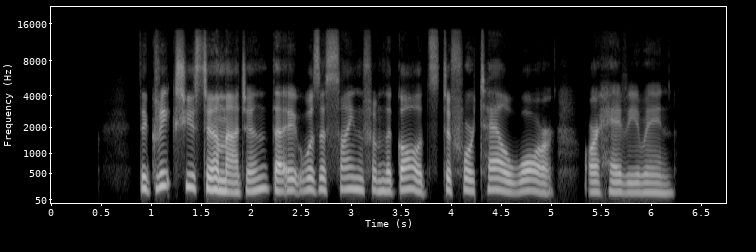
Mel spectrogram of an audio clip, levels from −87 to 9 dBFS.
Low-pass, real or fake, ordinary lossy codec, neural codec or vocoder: 14.4 kHz; fake; none; autoencoder, 48 kHz, 32 numbers a frame, DAC-VAE, trained on Japanese speech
